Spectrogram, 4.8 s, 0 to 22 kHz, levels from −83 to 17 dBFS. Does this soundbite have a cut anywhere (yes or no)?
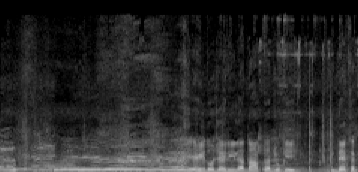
yes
